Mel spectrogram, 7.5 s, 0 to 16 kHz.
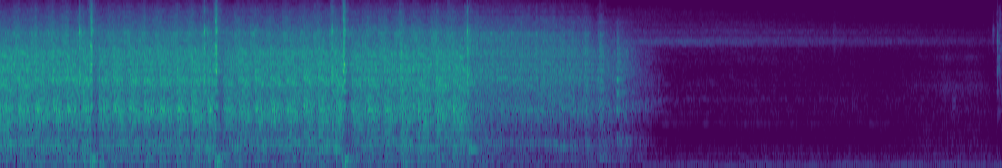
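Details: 1995 Ford F150 Eddie Bauer 4x4, 5.8 V8, valve covers off with a loose pushrod found: rough running with a regular fast tick about three per second until shutdown; valvetrain tick traced to cylinder one, engine likely to be replaced.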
